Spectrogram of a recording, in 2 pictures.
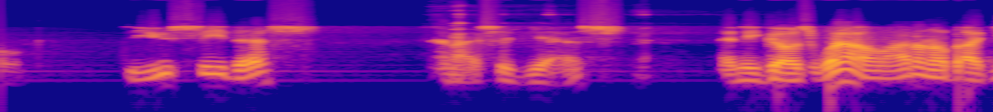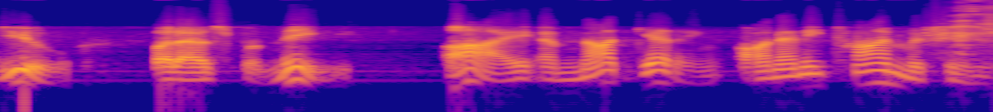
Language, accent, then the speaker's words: English; Long Island, New York, United States; moved away; having grown up on Long Island as a Yankee fan in that era of baseball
